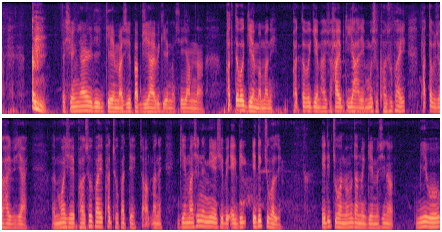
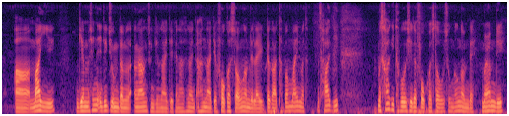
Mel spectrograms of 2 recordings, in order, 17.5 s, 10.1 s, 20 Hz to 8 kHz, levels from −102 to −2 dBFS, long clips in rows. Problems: none marked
